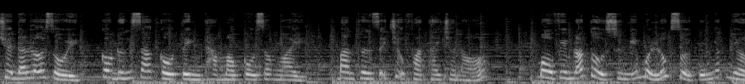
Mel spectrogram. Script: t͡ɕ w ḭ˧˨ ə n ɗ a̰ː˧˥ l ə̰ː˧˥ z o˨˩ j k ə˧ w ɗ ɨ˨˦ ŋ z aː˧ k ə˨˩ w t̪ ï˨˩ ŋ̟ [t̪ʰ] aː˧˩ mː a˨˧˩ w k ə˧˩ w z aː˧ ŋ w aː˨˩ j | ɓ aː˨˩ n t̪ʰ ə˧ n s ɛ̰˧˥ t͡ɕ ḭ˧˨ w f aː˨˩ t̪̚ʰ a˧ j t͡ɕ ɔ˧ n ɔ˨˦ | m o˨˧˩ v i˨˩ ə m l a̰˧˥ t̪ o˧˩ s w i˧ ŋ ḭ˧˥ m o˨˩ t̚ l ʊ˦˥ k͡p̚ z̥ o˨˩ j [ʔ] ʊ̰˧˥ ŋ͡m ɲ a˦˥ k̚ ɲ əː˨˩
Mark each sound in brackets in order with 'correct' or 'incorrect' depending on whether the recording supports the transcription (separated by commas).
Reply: correct, incorrect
